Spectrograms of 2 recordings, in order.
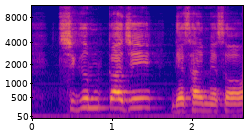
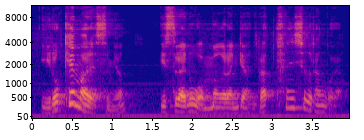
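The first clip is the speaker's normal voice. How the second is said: ordinary talk, nothing marked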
